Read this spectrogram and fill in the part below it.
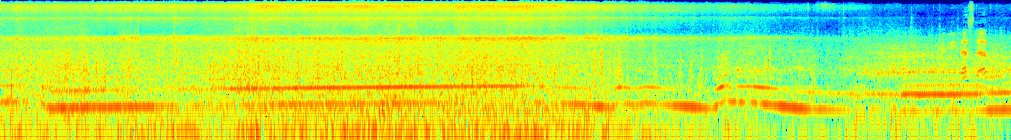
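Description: A Mazda Miata engine held at full throttle on a rain-soaked race track, its steady droning note rising and shifting through the gears, loud and close alongside wind and spray noise.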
